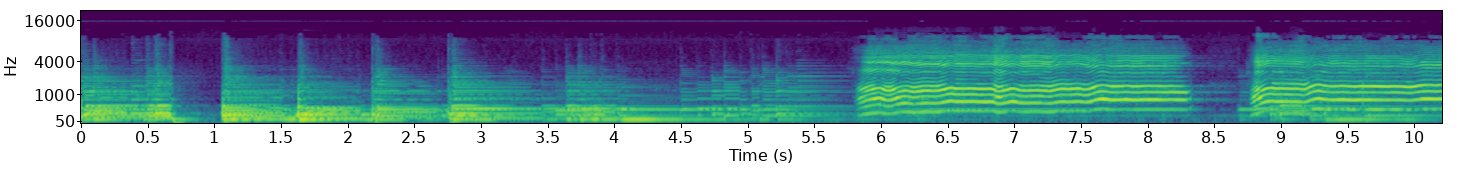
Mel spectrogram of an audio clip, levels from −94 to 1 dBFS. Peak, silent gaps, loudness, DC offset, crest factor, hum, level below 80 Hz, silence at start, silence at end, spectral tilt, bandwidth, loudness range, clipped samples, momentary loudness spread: 0 dBFS; none; -13 LUFS; under 0.1%; 14 dB; none; -42 dBFS; 0 s; 0 s; -5.5 dB/octave; 10.5 kHz; 9 LU; under 0.1%; 16 LU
